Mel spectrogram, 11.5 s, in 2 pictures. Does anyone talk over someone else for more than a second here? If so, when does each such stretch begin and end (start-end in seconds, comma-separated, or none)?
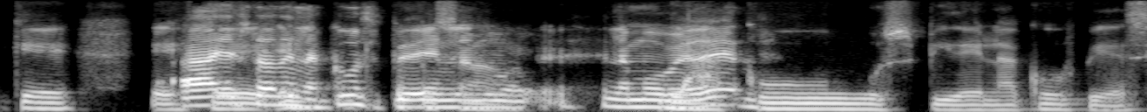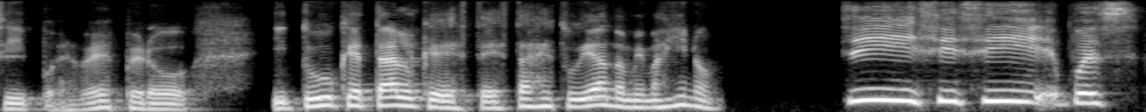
0.9-2.6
